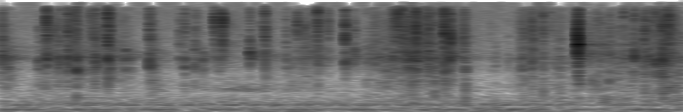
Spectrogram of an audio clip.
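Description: Thin plastic packaging for guitar strings being pulled and torn open, close-up crinkling and crunching in irregular bursts with one sharper snap near the end, no talking.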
